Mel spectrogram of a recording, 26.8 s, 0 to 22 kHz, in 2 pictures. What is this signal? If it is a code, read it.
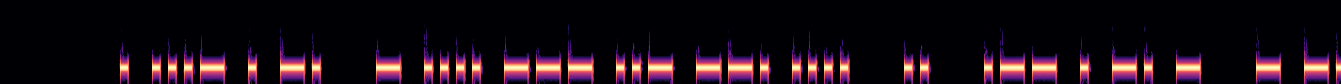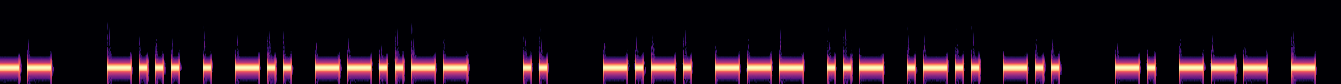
Morse code, heard as a keyed tone, about 15 wpm, 700 Hz. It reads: EVEN THOUGH I WENT TO BED, I COULD NOT
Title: Sentences from Top 1000 Words - Review Part 2 - 15wpm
